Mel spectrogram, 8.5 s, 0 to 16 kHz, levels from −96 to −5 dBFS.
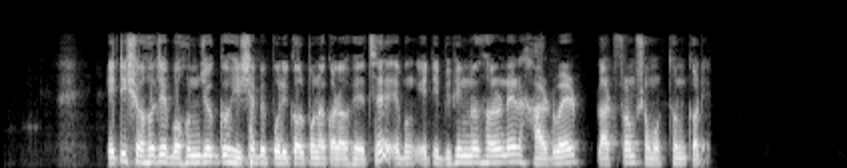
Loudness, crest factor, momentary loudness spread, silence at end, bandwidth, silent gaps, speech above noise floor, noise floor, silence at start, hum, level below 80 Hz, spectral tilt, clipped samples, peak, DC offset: -14 LUFS; 14 dB; 7 LU; 1.45 s; 7.4 kHz; none; over 77 dB; under -90 dBFS; 1.1 s; none; -52 dBFS; -6.5 dB/octave; under 0.1%; 0 dBFS; under 0.1%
